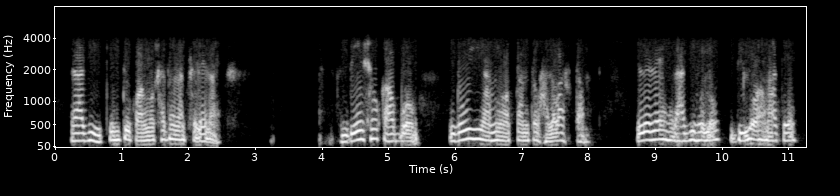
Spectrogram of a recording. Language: Bangla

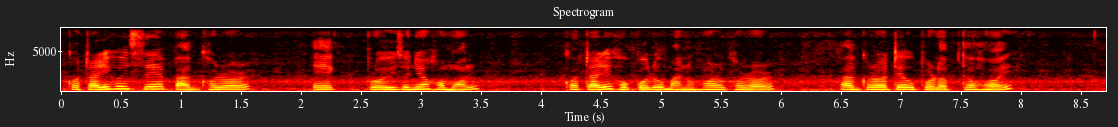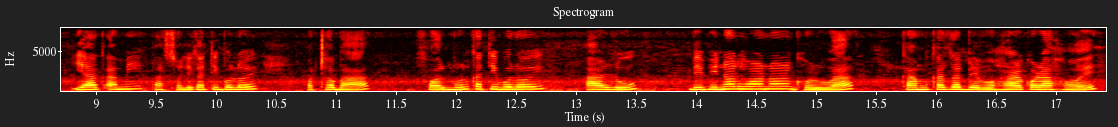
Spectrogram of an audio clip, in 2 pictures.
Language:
Assamese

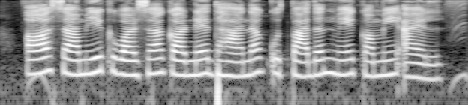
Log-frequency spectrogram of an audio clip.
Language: Maithili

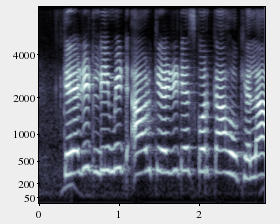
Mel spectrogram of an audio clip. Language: Bhojpuri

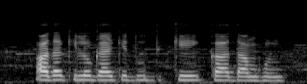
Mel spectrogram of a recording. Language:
Magahi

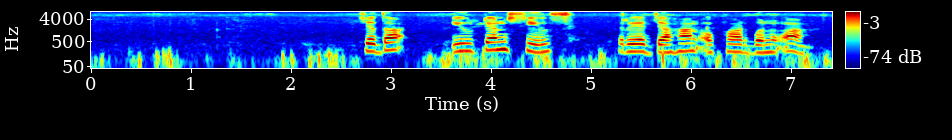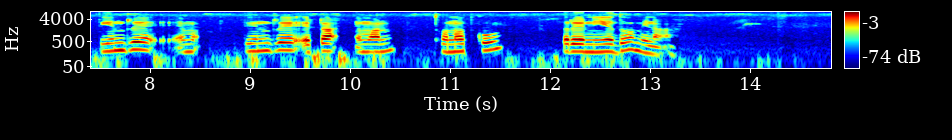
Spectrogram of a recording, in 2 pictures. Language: Santali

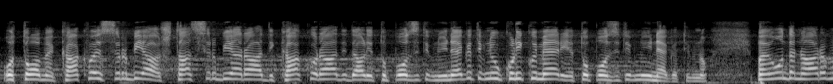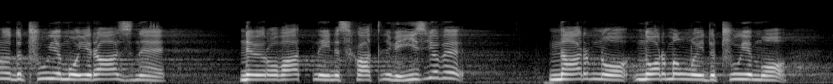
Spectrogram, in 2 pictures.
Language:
Serbian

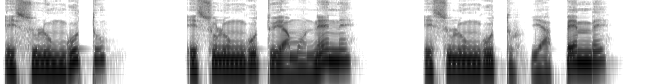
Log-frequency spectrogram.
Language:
Lingala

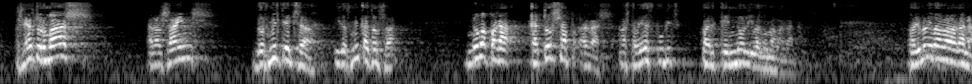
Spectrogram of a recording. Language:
Catalan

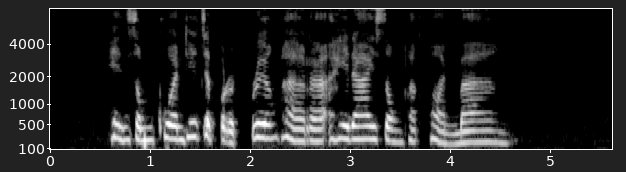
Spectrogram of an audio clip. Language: Thai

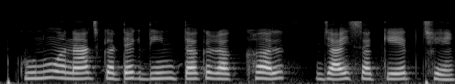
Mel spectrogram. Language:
Maithili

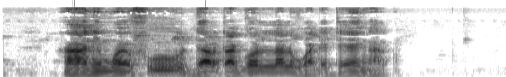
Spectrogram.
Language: Borgu Fulfulde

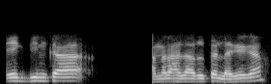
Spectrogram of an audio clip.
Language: Urdu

